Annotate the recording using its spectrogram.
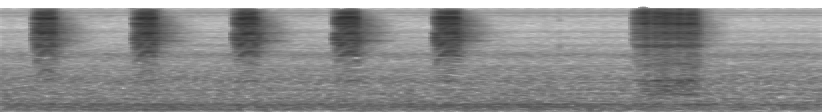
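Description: Hobby RC servo panning a camera mount through a test sweep: five short whirs about half a second apart as it steps, then one longer whir a little past three seconds in.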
